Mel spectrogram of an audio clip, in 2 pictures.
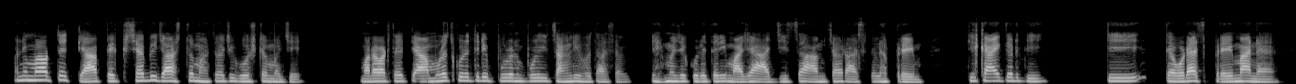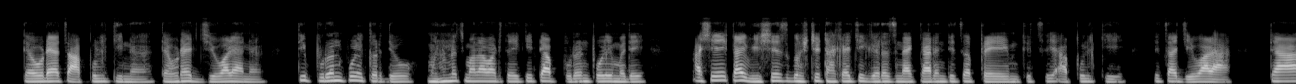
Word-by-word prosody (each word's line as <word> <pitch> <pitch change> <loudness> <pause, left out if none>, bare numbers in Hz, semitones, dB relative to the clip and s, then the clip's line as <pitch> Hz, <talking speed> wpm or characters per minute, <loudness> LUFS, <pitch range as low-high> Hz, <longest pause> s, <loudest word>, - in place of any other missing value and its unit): आणि 195 +1 0
मला 195 0 +5
वाटतंय, 200 0 +2
त्यापेक्षा 140 +5 +2
बी 195 - +2
जास्त 155 -2 +2
महत्त्वाची 150 -1 -1
गोष्ट 140 +1 -1
म्हणजे 125 -3 -3 0.6
मला 130 +1 +3
वाटतंय, 140 +1 +2
त्यामुळेच 140 +5 +3
कुठेतरी 175 0 0
पुरणपोळी 155 -1 0
चांगली 135 +1 0
होत 130 -1 -3
असेल, 120 -1 -6
ते 135 +1 -7
म्हणजे 145 0 +1
कुठेतरी 140 0 -1
माझ्या 125 0 +2
आजीचं 125 +4 -4
आमच्यावर 130 +1 0
असलेलं 130 +2 -4
प्रेम. 120 -2 0 0.5
ती 165 - -1
काय 165 0 +5
करती, 150 -4 -2 0.7
ती 150 - 0 0.2
तेवढ्याच 140 +2 +4
प्रेमानं, 130 -2 +2 0.5
तेवढ्याच 135 +1 +4
आपुलकीनं, 125 -1 0 0.2
तेवढ्याच 135 +3 +1
जिव्हाळ्यानं 130 -2 +1 0.4
ती 195 - +1
पुरणपोळी 175 +2 +2
करते 130 -3 -3
हो. 130 0 -2 0.2
म्हणूनच 145 +4 +2
मला 145 0 +3
वाटतंय, 135 -1 0
की 150 - -2
त्या 150 -2 +6 0.2
पुरणपोळीमध्ये 135 -1 0 0.6
असे 190 +5 +2
काही 180 0 +5
विशेष 150 +4 0
गोष्टी 145 +2 +1
टाकायची 140 +2 0
गरज 130 0 0
नाही. 125 0 +3
कारण 130 0 +2
तिचं 135 +1 -2
प्रेम, 125 -1 0
तिची 140 +3 -7
आपुलकी, 130 0 -5 0.4
तिचा 140 0 0
जिव्हाळा 120 -1 +3 0.4
त्या 145 -1 +5
135 Hz, 140 wpm, -21 LUFS, 130-150 Hz, 0.7 s, त्या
